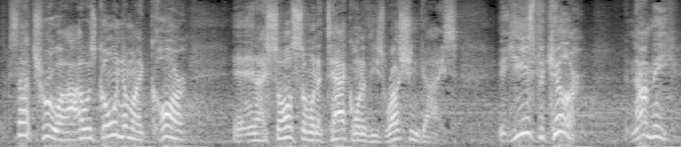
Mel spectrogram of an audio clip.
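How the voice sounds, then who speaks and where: A man's voice: sits high, very animated, moderate pace, a bit bright, slight background noise, heavily acted. An actor playing a weak, frightened captive salesman in a video game, stammering and pleading. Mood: anxious, explaining. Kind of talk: video game cutscene acting.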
